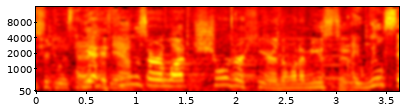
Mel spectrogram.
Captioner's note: voice-over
